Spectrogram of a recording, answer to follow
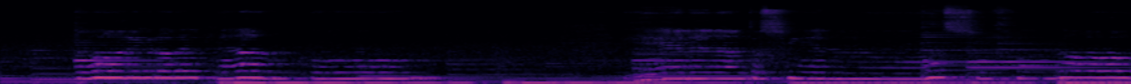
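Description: A man singing a slow Spanish-language ballad with long held notes, accompanied by an acoustic guitar; his voice slides upward about five seconds in.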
